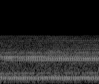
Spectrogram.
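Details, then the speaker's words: FreeStyle 5 portable oxygen concentrator (AirSep) running during an oxygen test, started with button three before buttons one and five are held until an alarm sounds; steady mechanical hum with a constant tone. "once the portable concentrator has begun to operate you can then depress buttons one and five"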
